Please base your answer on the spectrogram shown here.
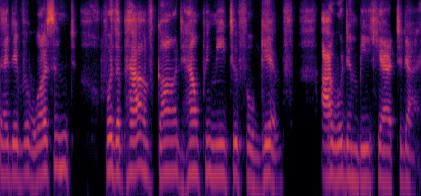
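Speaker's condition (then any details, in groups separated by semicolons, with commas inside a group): Cerebral palsy; severe birth complications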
